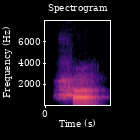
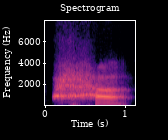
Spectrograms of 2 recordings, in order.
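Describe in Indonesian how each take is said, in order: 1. Bunyi tenggorokannya ringan dan tidak dipaksakan. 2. Bunyi tenggorokannya ditekan dan dipaksakan. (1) "Ringan aja" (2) "Jangan sampai ha. ... Kalau antum tekan, itu geser ke atas"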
